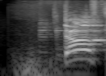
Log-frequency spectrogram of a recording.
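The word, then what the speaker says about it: daube: welcome to fiban Cuisine let's get cooking Dove pork this is a old school Caribbean favorite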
